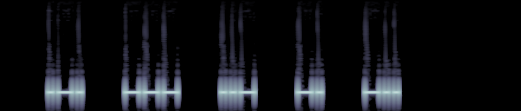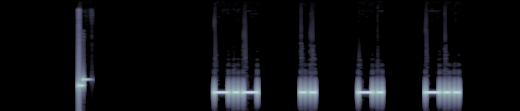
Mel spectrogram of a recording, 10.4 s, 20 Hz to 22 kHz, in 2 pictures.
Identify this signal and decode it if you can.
Morse code, heard as a keyed tone, about 25 wpm, spaced as for 14 wpm, 700 Hz. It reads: ROUND KIND
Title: 3x Character Spacing - Top 200 Words - 25wpm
